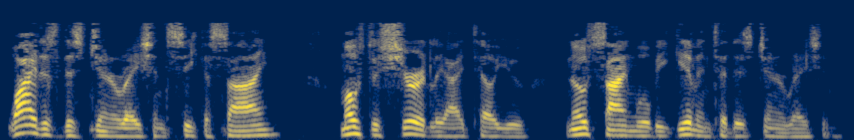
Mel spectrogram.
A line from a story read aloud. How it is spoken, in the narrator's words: He sighed deeply in his spirit and said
